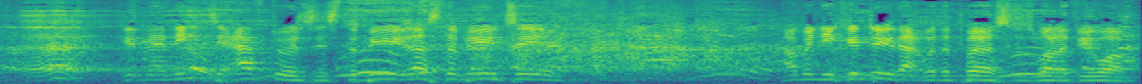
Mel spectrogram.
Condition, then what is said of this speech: No condition.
